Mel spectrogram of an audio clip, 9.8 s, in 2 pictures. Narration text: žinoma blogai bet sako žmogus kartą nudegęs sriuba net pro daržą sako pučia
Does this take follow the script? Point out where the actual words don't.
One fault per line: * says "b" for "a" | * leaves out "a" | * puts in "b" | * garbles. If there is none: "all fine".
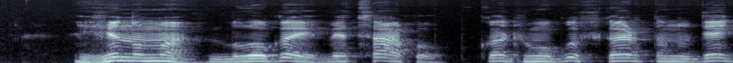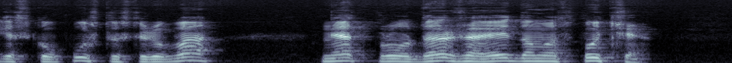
* puts in "kad"
* puts in "kopūstų"
* says "eidamas" for "sako"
